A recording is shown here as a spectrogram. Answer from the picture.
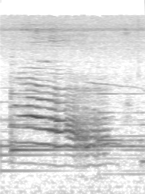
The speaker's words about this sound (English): Just as we were about to get into the thick of it, Leth meows and lies down underneath the table. I assume it feels satisfied after having its milk.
